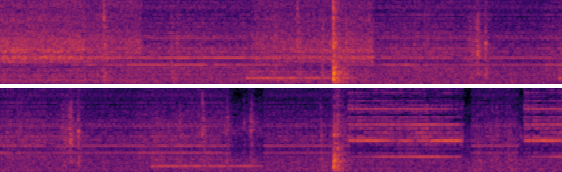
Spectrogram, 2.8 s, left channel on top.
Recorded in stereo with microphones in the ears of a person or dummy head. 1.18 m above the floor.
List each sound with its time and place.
1.7 s chopping: 65° left (ahead or behind), 1.2 m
